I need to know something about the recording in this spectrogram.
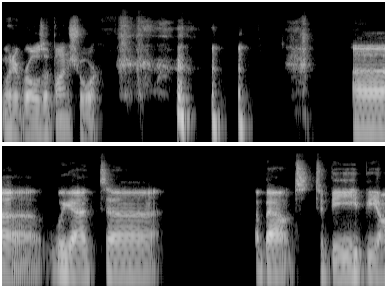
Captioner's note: laughter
